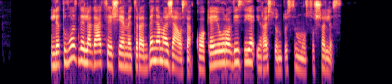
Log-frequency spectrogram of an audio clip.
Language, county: Lithuanian, Šiauliai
